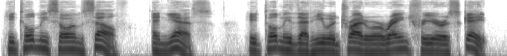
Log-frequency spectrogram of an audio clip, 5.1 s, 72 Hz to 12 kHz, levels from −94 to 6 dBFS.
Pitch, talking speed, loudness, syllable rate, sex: 120 Hz, 215 wpm, -18 LUFS, 5.6 syllables/s, male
